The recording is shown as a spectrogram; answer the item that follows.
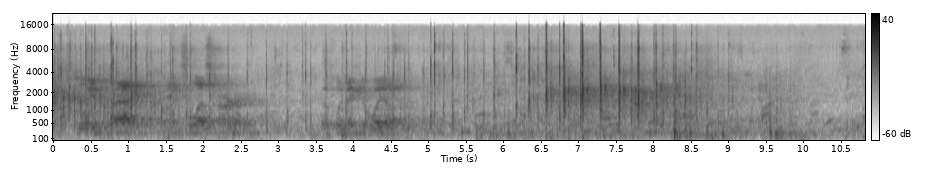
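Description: Audience clapping: a loose run of separate hand claps that thickens in the second half, with voices from the room over the first half.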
